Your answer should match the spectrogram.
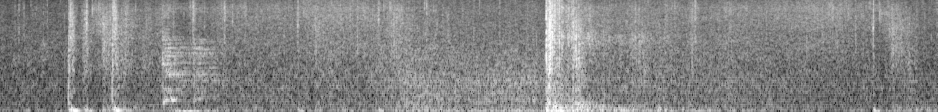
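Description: Naval guns in Ultimate Admiral: Dreadnoughts video game thud in a sea battle, with several booming blasts, one heavy strike near the middle, over a constant low rumble of distant fire.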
